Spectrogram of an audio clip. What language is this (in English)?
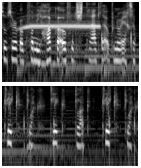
Dutch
